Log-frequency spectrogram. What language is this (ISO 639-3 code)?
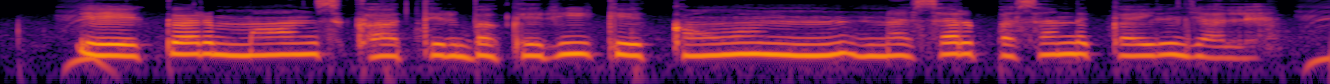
bho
